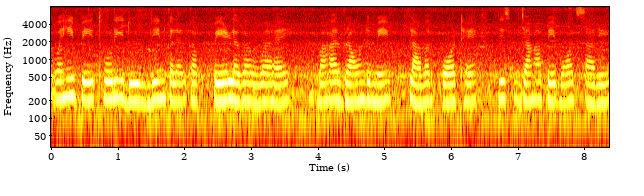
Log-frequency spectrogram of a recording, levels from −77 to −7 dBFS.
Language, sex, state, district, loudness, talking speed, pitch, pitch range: Hindi, female, Chhattisgarh, Raipur, -15 LUFS, 155 wpm, 195 Hz, 190-205 Hz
